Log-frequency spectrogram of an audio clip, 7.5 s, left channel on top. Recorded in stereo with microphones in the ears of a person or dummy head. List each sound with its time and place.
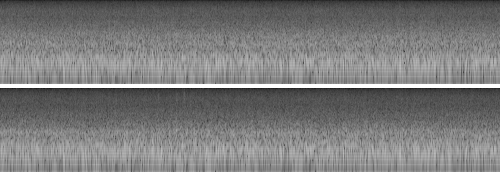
1.4 s footsteps: 55° right (ahead or behind), 4.5 m; by 3.3 s 60° right (ahead or behind), 5.5 m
